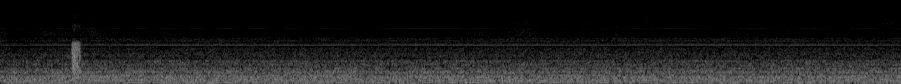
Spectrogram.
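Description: A Cessna Caravan's engine runs at a steady idle while it holds on runway 36 at Sola before takeoff in Microsoft Flight Simulator. The drone is even and unbroken throughout, with one brief click near the start.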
